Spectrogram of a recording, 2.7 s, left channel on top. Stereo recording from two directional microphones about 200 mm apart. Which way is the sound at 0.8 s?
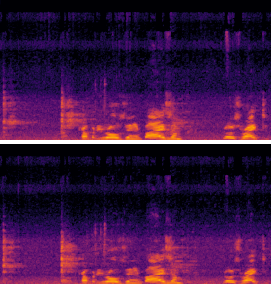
5° left (ahead or behind).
